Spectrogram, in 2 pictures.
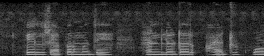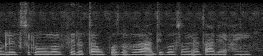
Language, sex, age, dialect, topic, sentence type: Marathi, male, 25-30, Standard Marathi, agriculture, statement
